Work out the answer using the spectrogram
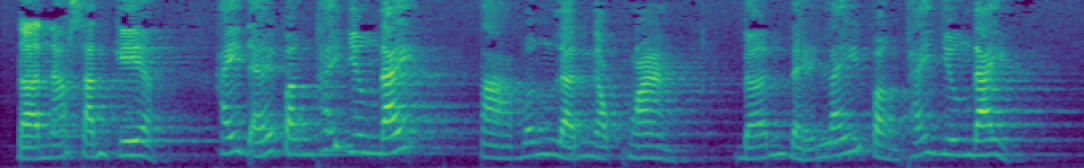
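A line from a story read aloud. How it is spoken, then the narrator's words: Child shouting loudly. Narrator (Vietnamese): một đứa bé khác, mặc áo đỏ, đôi mắt sáng quắc, từ phương nam chạy đến hét lớn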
